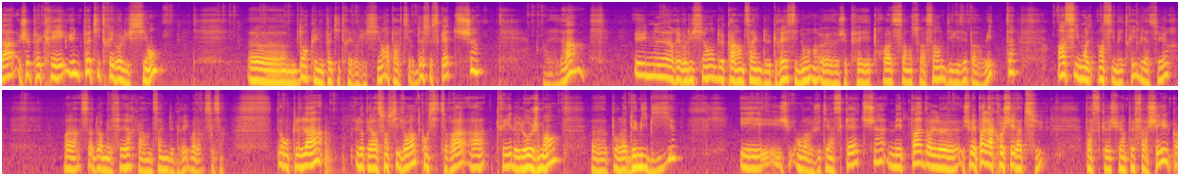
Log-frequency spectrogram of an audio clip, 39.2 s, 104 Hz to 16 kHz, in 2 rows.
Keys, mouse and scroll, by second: 0.0 click, 0.9-1.6 scroll down 1, 1.6-3.3 drag, 1.6-2.0 scroll down 1, 3.1 typing, 4.5 typing, 9.0 click, 11.2-14.8 drag, 14.8-16.2 typing, 19.1 click, 19.6 click, 20.2 Return, 21.5-29.2 drag, 31.2-34.7 drag, 36.1-39.2 drag.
